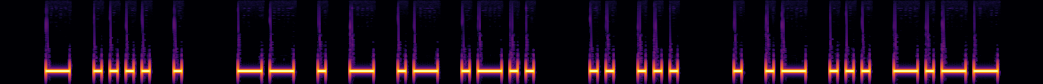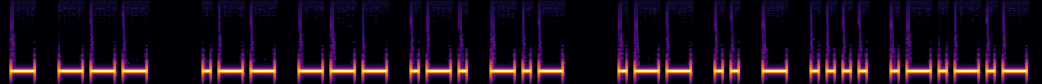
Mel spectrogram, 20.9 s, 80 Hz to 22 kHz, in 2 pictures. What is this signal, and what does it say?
Morse code, heard as a keyed tone, about 15 wpm, 700 Hz. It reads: THE METAL IS EASY TO WORK WITH.
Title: Sentences from Top 1000 Words - Review Part 6 - 15wpm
